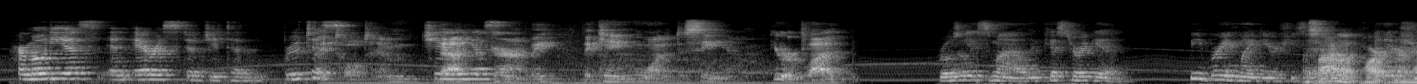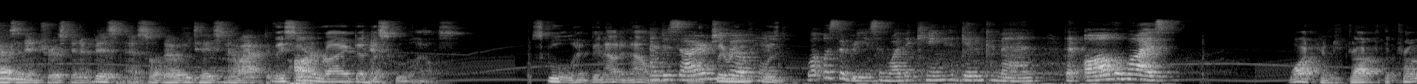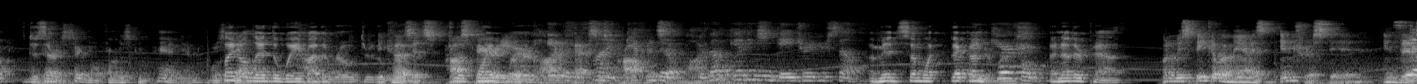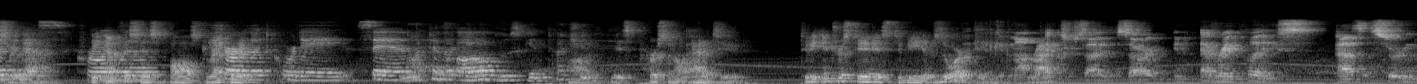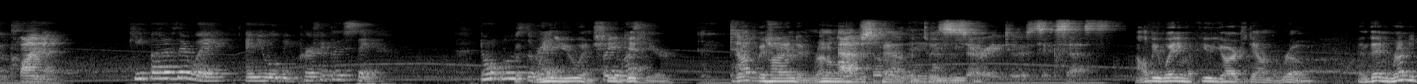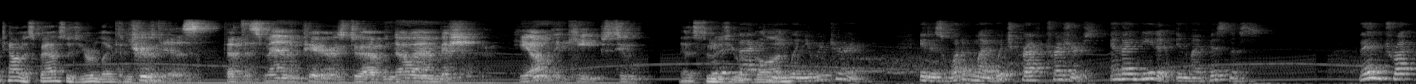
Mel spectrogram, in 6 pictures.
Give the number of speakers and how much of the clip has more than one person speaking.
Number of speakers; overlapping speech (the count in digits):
7, about 32%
